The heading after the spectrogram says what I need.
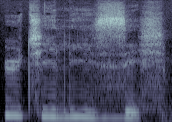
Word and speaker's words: utiliser: Euh une chose qui est particulière, c'est cette lettre S qu'on prononce comme Z. Comme euh la lettre S voyell et pour cette raison, on dit utiliser, donc à bien prononcer Z.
